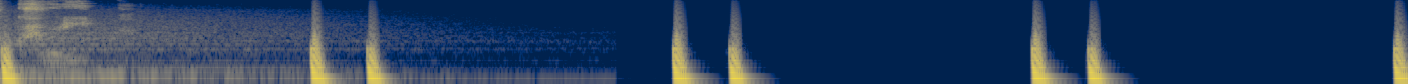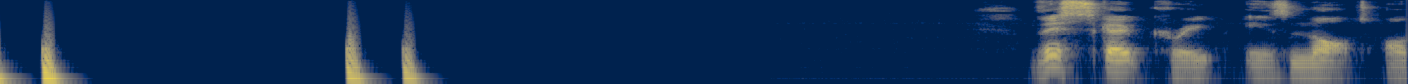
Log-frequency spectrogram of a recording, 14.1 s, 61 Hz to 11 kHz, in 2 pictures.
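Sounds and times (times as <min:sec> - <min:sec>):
heartbeat double thumps: 0:00.0 - 0:00.3, 0:01.5 - 0:02.1, 0:03.4 - 0:03.8, 0:05.2 - 0:05.6, 0:07.0 - 0:07.5, 0:08.8 - 0:09.3.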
